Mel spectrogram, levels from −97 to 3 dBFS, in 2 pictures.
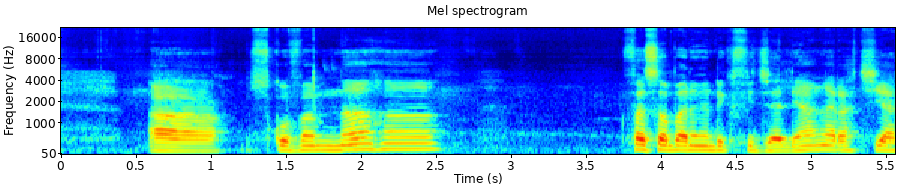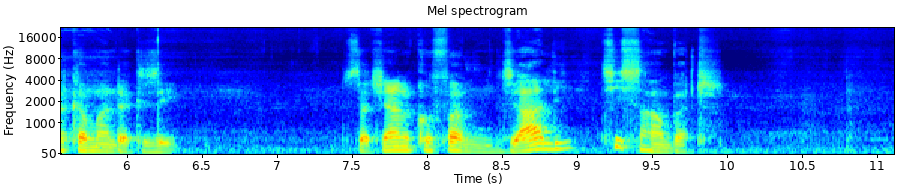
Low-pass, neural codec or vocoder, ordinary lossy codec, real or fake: none; none; none; real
